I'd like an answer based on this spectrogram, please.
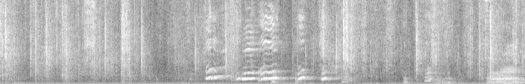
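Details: Bohemian Shepherd pups of the F litter, four weeks old, whimpering indoors: a cluster of quick wavering whines in the middle and a longer whine at the close, over a steady low electrical hum.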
